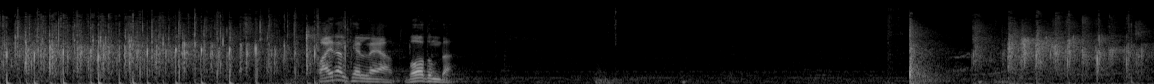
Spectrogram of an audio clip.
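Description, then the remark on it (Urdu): A crowd applauds with dense, steady clapping at the start as a contestant shoots arrows at a target in a game-show final. A man talks briefly, then a quieter stretch follows before another burst of clapping rises near the end. “تالیاں کم بجی ہیں لیکن آپ کو اپنی کوشش جاری رکھنی ہوگی.”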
